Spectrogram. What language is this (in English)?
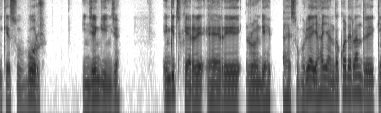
Konzo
